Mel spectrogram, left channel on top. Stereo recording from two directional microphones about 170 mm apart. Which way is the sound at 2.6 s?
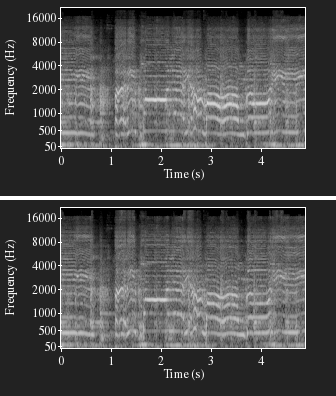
30° left (ahead or behind).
